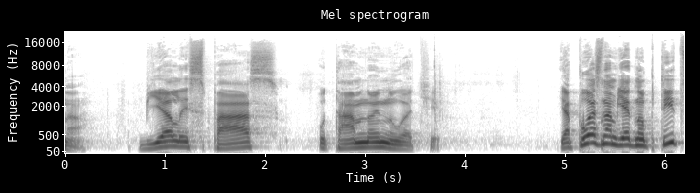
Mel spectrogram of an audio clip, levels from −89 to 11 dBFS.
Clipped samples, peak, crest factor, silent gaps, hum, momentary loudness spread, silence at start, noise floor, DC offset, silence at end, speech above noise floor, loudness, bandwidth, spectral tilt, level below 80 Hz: under 0.1%; -6 dBFS; 18 dB; none; none; 18 LU; 0 s; -71 dBFS; under 0.1%; 0 s; 50 dB; -21 LUFS; 17 kHz; -5 dB/octave; -68 dBFS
